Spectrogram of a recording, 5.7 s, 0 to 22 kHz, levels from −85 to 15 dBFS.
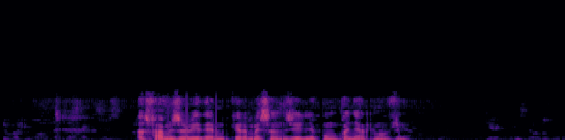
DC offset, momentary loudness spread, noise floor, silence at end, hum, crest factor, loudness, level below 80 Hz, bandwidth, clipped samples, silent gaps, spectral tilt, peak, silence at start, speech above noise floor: under 0.1%; 17 LU; -79 dBFS; 0.45 s; none; 26 dB; -36 LUFS; -60 dBFS; 8 kHz; under 0.1%; none; -4.5 dB/octave; -14 dBFS; 0.55 s; 43 dB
